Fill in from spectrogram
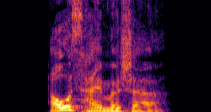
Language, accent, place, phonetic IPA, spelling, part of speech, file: German, Germany, Berlin, [ˈaʊ̯sˌhaɪ̯mɪʃɐ], ausheimischer, adjective, De-ausheimischer.ogg
- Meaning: inflection of ausheimisch: 1. strong/mixed nominative masculine singular 2. strong genitive/dative feminine singular 3. strong genitive plural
